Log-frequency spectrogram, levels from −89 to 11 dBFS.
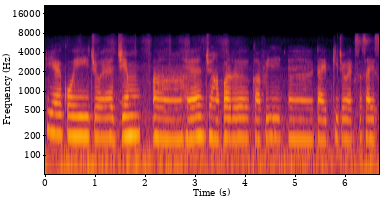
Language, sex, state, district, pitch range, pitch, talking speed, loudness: Hindi, female, Punjab, Kapurthala, 180-200 Hz, 190 Hz, 150 wpm, -16 LUFS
